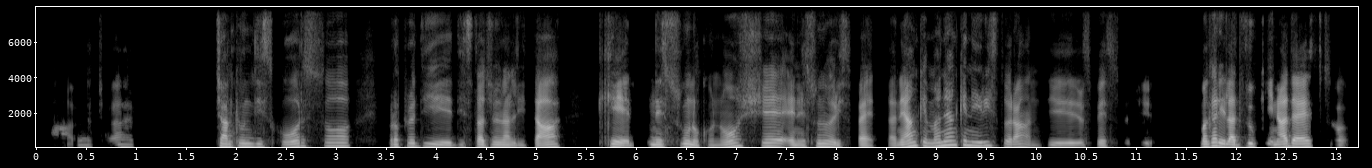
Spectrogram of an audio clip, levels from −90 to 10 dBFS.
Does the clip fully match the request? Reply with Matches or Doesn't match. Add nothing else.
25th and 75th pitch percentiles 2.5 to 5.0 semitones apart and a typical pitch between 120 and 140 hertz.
Doesn't match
